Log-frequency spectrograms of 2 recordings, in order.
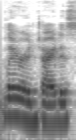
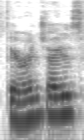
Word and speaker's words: pharyngitis: Not laryngitis, pharyngitis with the P.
